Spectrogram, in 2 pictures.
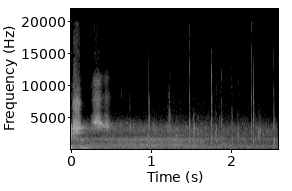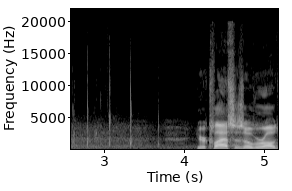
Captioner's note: audience laughs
